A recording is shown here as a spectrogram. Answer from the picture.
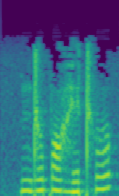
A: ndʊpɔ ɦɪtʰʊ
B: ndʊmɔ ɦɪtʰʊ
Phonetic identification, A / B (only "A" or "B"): A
